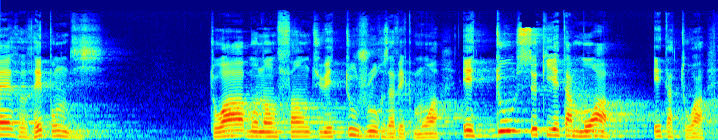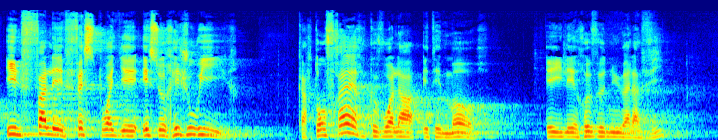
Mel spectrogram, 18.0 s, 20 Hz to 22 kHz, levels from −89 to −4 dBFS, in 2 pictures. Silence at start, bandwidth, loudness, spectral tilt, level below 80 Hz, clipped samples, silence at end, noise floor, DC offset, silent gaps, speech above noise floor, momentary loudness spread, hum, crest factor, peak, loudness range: 0 s; 16 kHz; -23 LUFS; -4.5 dB/octave; -64 dBFS; under 0.1%; 0.45 s; -62 dBFS; under 0.1%; none; 40 dB; 13 LU; none; 18 dB; -4 dBFS; 4 LU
